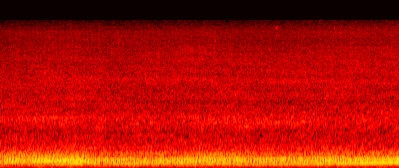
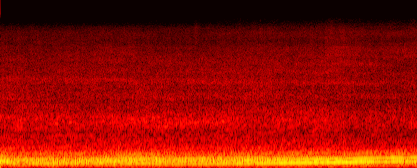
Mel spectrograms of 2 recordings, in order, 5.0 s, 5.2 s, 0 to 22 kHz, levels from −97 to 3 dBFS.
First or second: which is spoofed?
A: second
